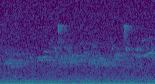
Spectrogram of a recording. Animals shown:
Blue-headed Vireo (Vireo solitarius), Red-eyed Vireo (Vireo olivaceus), Winter Wren (Troglodytes hiemalis)

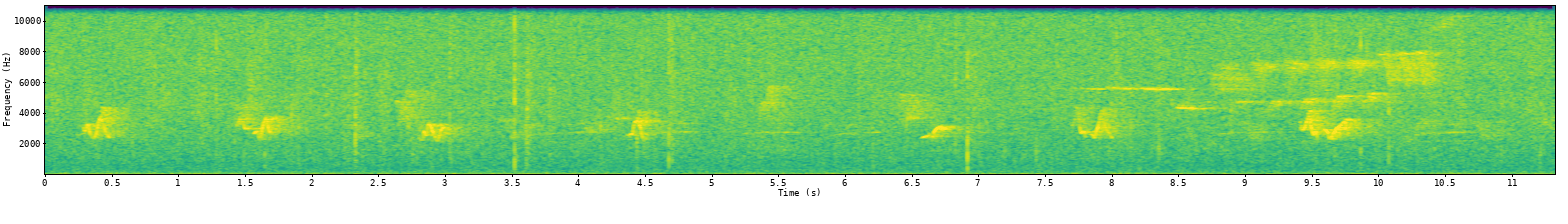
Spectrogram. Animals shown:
Red-breasted Nuthatch (Sitta canadensis), Black-throated Green Warbler (Setophaga virens), Red-eyed Vireo (Vireo olivaceus), Blackburnian Warbler (Setophaga fusca)

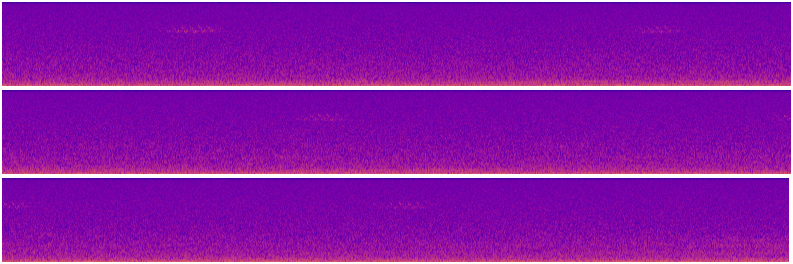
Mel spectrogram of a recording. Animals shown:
Yellow-rumped Warbler (Setophaga coronata)

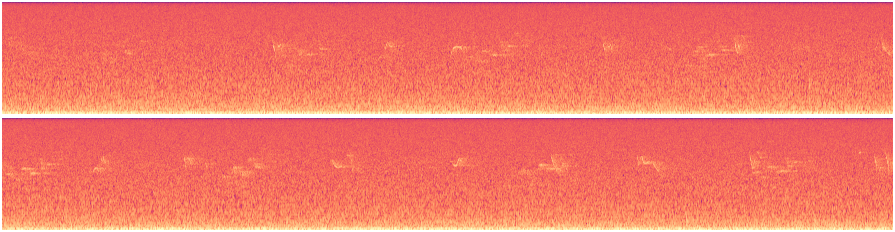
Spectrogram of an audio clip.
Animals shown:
Swainson's Thrush (Catharus ustulatus), Blue-headed Vireo (Vireo solitarius), American Goldfinch (Spinus tristis)

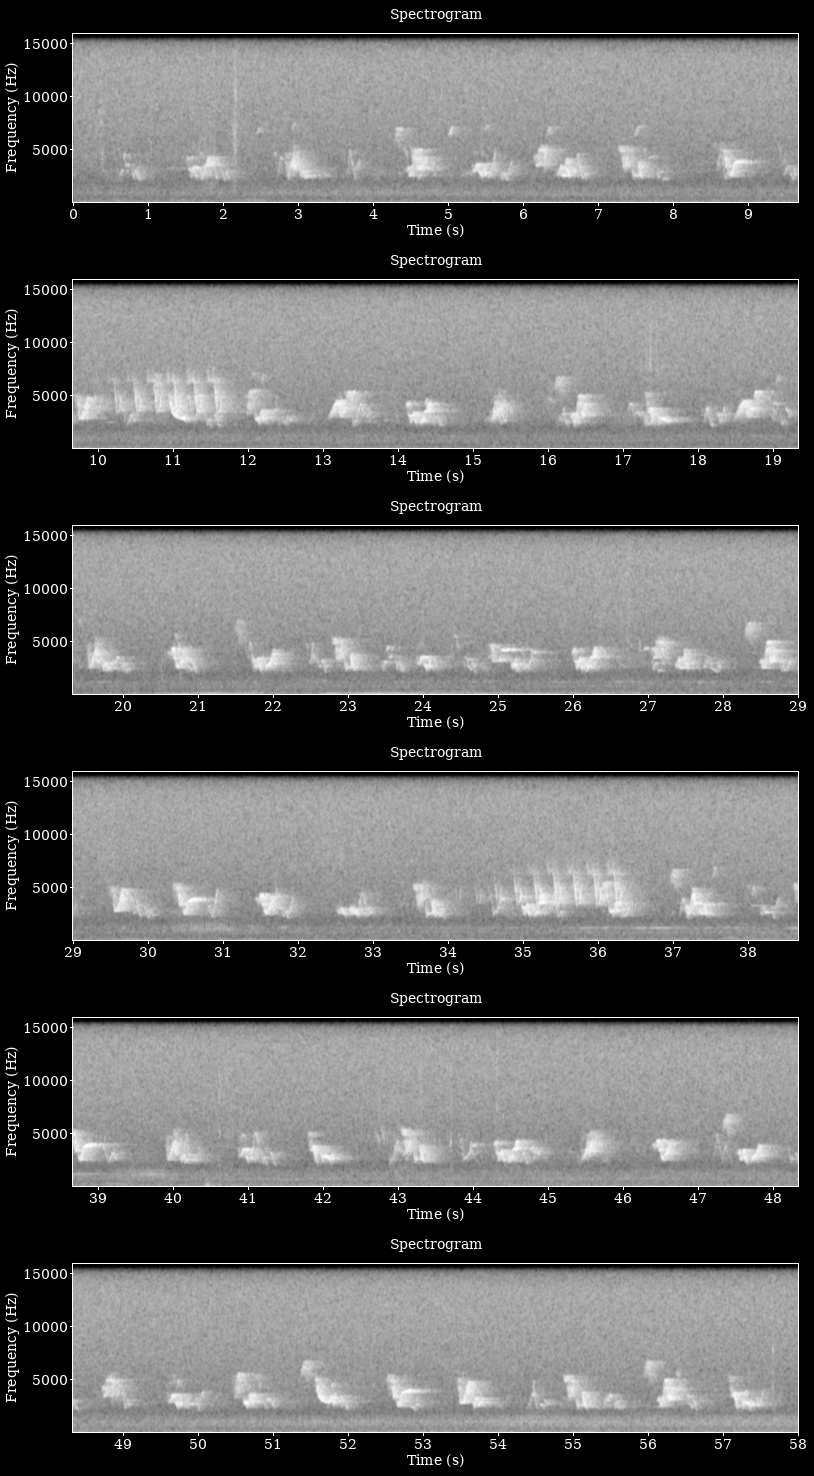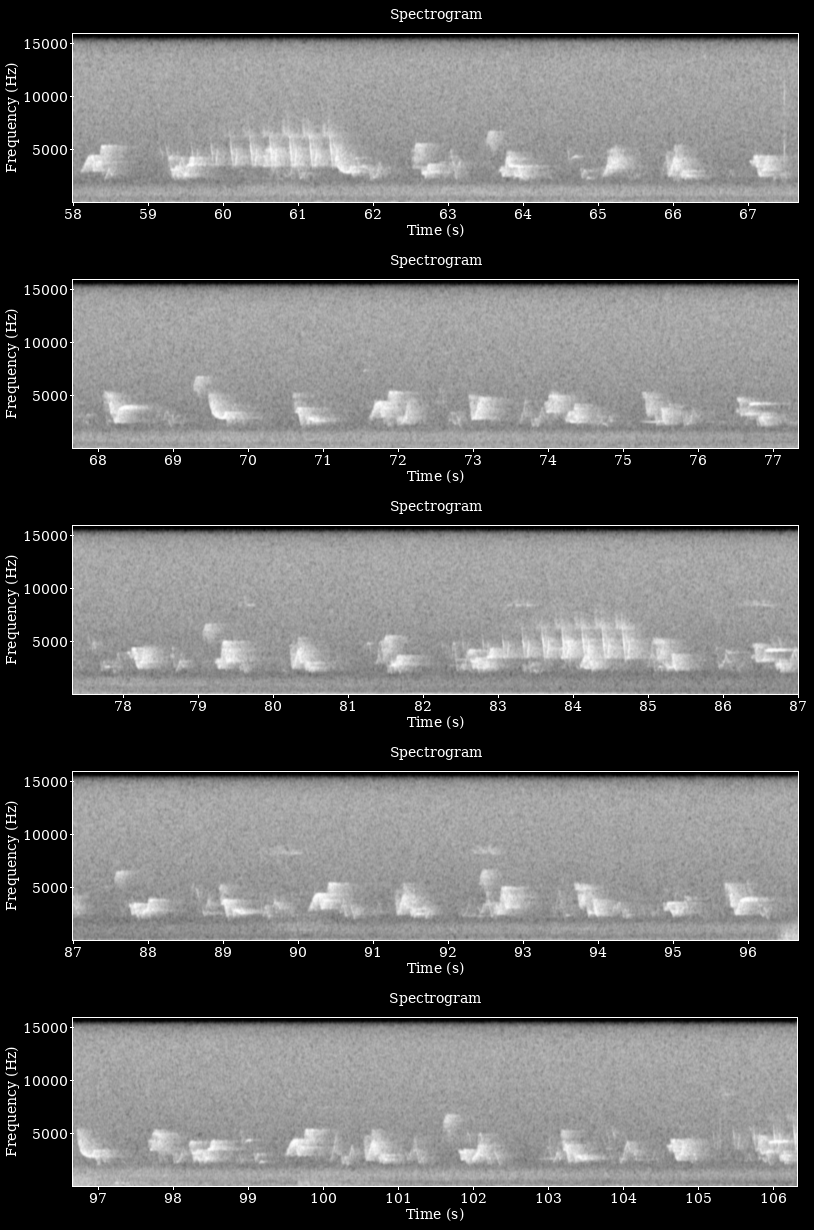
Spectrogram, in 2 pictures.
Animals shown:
Black-capped Chickadee (Poecile atricapillus), Red-eyed Vireo (Vireo olivaceus), Ovenbird (Seiurus aurocapilla)

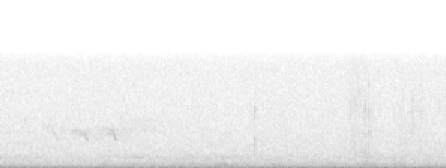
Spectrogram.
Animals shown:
Black-throated Blue Warbler (Setophaga caerulescens)

